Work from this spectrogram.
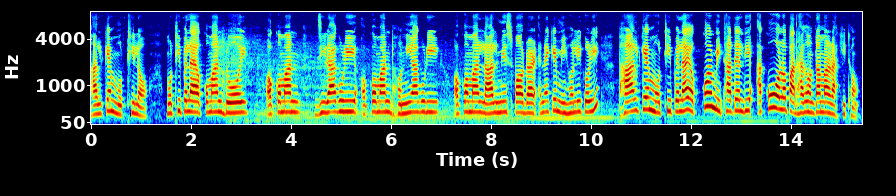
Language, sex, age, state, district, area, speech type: Assamese, female, 45-60, Assam, Charaideo, urban, spontaneous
